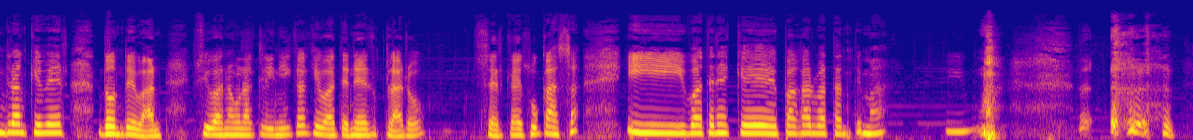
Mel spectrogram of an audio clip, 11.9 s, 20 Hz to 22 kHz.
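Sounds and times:
speech: 0:00.0 - 0:08.9, 0:09.5 - 0:11.8
coughing and throat clearing from a scratchy throat: 0:09.8 - 0:10.1, 0:10.8 - 0:11.9.

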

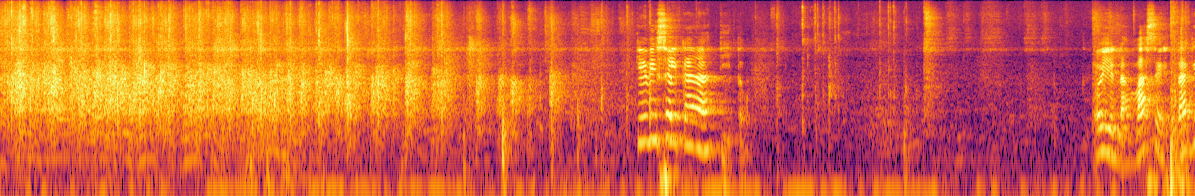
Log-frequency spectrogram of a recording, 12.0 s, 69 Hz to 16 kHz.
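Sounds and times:
audience applause at a national improvised-verse competition: 0:00.0 - 0:05.6
speech: 0:06.4 - 0:07.4, 0:11.0 - 0:11.9.

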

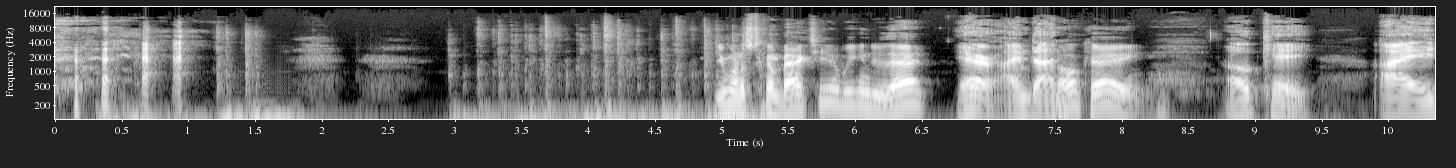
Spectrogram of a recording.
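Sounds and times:
laughter: 0:00.0 - 0:01.2
speech: 0:00.1 - 0:00.7, 0:05.0 - 0:10.3
fingers typing on a computer keyboard: 0:00.5 - 0:01.7, 0:02.9 - 0:05.6.

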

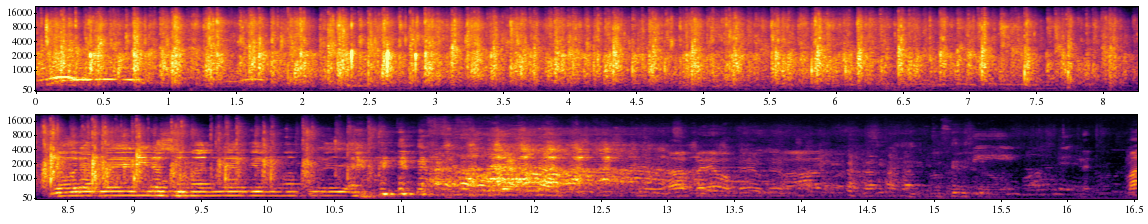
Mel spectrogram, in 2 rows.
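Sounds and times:
audience applause at a payador improvised-verse tournament: 0:00.0 - 0:12.8
speech: 0:08.4 - 0:12.6
laughter: 0:10.2 - 0:15.2.

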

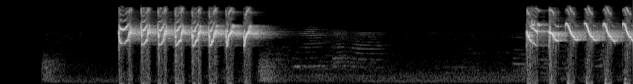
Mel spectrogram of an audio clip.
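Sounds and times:
Oriental magpie-robin song: 0:01.2 - 0:02.8, 0:05.2 - 0:06.3.

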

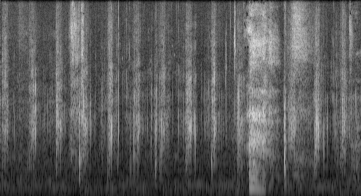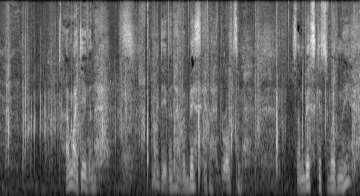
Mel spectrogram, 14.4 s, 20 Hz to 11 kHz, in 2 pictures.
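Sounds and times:
footsteps crunching at a walking pace during a run break: 0:00.0 - 0:14.4
speech: 0:01.6 - 0:01.8, 0:08.5 - 0:09.3, 0:10.4 - 0:12.4, 0:13.1 - 0:14.4
person exhaling: 0:04.9 - 0:06.2, 0:12.1 - 0:12.8.

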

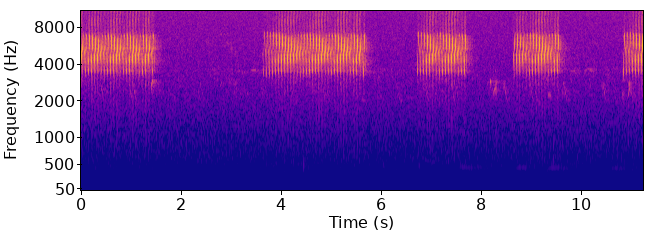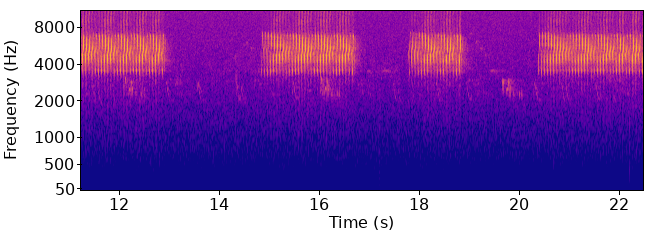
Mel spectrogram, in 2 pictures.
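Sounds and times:
faint chirps from other birds: 0:00.0 - 0:01.7, 0:02.5 - 0:22.4.

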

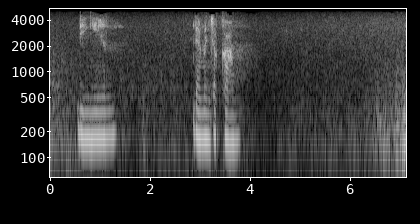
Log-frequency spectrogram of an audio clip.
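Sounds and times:
rain drops beating on a glass window during a cold downpour in Bandung: 0:00.0 - 0:07.1
speech: 0:00.5 - 0:01.4, 0:02.9 - 0:03.9.

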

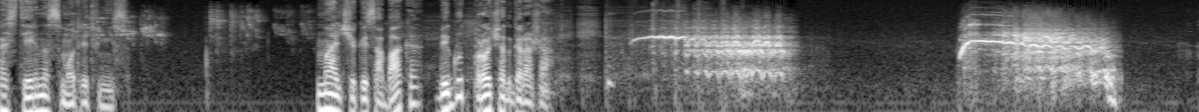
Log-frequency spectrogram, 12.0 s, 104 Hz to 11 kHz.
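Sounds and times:
speech: 0:00.0 - 0:01.6, 0:03.2 - 0:06.2
horse neighing in a cramped dim garage: 0:06.3 - 0:08.0, 0:09.6 - 0:11.2.

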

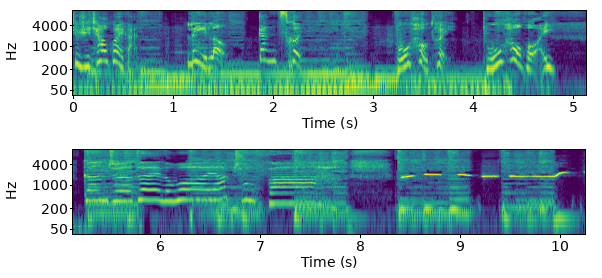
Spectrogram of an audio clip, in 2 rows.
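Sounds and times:
speech: 0:00.0 - 0:02.6, 0:03.2 - 0:08.5
pop song: 0:04.9 - 0:09.1
person whistling a wavering, sliding melody: 0:08.4 - 0:10.2.

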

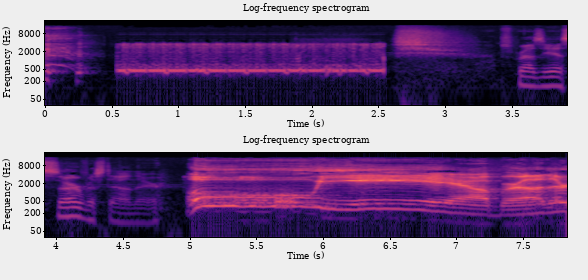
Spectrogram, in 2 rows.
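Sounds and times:
steady buzzy electronic telephone dialing tone: 0:00.6 - 0:02.6
speech: 0:03.6 - 0:07.8.

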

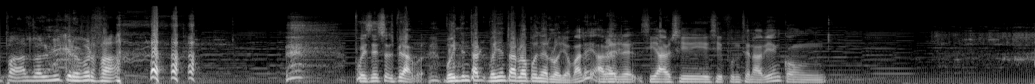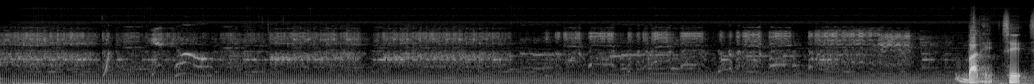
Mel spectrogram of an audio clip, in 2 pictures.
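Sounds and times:
speech: 0:00.0 - 0:01.7, 0:03.6 - 0:08.4, 0:20.0 - 0:20.6
steady low hum: 0:00.0 - 0:20.6
bird laugh-like call with harsh honking notes: 0:09.5 - 0:19.8.

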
